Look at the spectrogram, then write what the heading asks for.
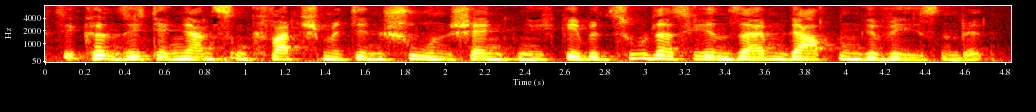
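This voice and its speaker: A woman's voice: low voice, a little fast, darkish tone, slightly rough. An actress playing a stout, defiant middle-aged woman in a German radio crime drama, blunt, dry and sardonic. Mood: defensive, blunt. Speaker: murder suspect, former maths teacher.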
